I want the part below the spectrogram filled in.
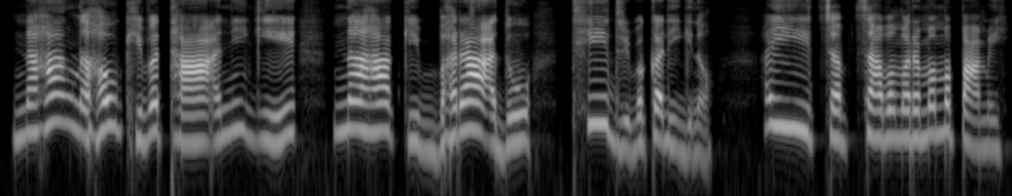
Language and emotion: Manipuri, angry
